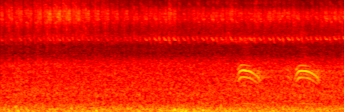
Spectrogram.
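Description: A bird gives two short cawing calls, about three seconds in and again just under a second later. Under them run a steady hiss and a fast-pulsing high buzz.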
